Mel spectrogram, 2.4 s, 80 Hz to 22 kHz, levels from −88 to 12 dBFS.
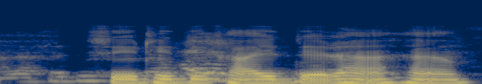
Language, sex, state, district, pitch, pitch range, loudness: Hindi, male, Bihar, Patna, 130 Hz, 125-155 Hz, -14 LUFS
